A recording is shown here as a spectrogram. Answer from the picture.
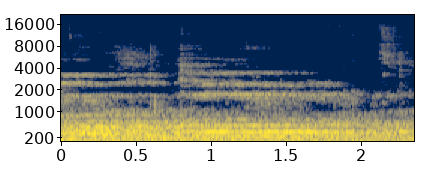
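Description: Church hymn music in a reverberant nave, with long held notes.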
